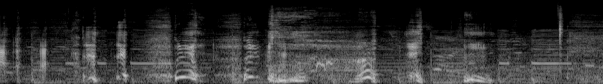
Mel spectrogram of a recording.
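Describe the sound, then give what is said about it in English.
Harsh, chesty coughing bursts out repeatedly, mixed with breathy laughing and vocal sounds, fairly loud, with irregular hacking spread across the whole stretch. The cough comes from a slight affliction of the chest. “Unfortunately, the laugh is overshadowed by my miserable cough.”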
